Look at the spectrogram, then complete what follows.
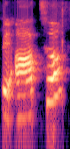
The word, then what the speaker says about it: Beate: I I learn everyone my name pronouncing correctly. It's Bata.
